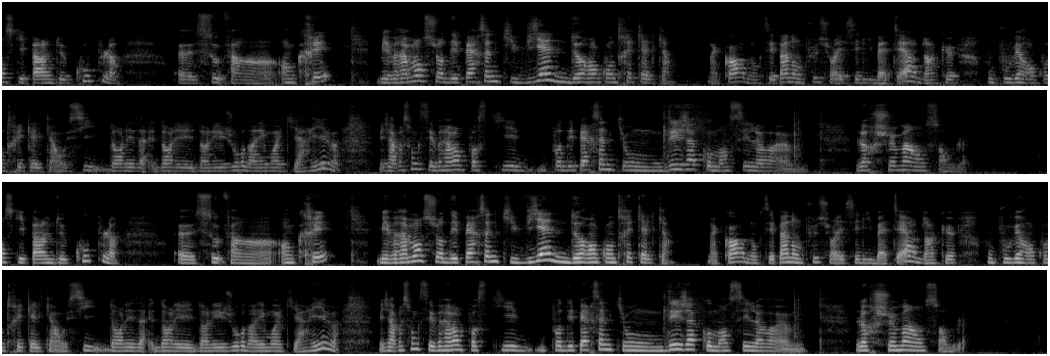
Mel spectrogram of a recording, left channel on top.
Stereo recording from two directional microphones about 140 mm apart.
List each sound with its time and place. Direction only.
0.0 s speech: 35° right (ahead or behind)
